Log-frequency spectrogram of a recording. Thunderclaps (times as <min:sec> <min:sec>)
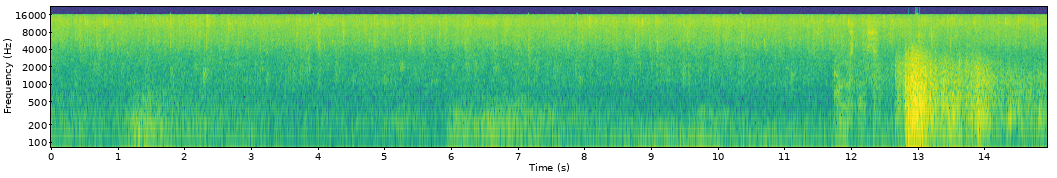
0:12.0 0:14.9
